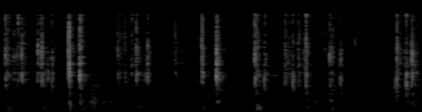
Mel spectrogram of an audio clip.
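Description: Computer keyboard typing, faint: a run of quick, irregularly spaced keystrokes as a short phrase is typed.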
